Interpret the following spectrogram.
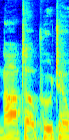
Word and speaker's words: Nātaputta: was no exception and so he was called nataa which is spelled n long a t a p TTA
